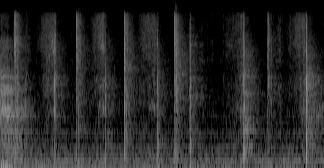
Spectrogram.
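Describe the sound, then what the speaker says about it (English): A deck of game cards is shuffled by hand for a solo board game session. Soft, irregular riffling clicks and snaps sound close and quiet, with no voices. "we're just going to shuffle these up"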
